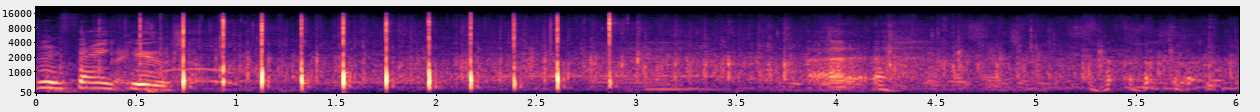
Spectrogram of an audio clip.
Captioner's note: applause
